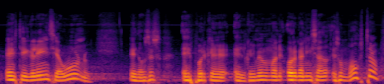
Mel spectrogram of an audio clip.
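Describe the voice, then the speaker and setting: Older Honduran pastor preaching in a reverberant hall. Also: male voice, fairly high pitch, warm tone. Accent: Honduran Spanish. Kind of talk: sermon.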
